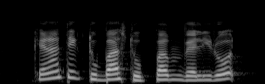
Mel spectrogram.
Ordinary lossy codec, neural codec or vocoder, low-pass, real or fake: none; none; none; real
